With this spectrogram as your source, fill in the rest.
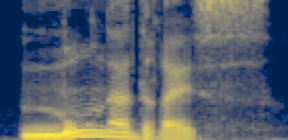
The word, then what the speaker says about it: mon adresse: Mon adresse, my address, mon adresse, okay, you can hear now this little link, so you get to pronounce this N, mon adresse, okay, and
